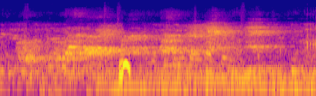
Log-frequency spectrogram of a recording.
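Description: A dog barks once, a short, loud bark about one and a half seconds in, over the chatter of people around it.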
